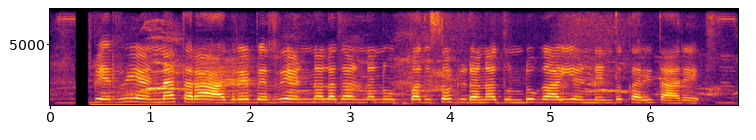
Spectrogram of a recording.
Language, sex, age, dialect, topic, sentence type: Kannada, female, 18-24, Mysore Kannada, agriculture, statement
